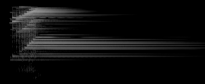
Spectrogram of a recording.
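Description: A single bright chime, struck once and ringing out with many high shimmering tones that fade steadily over about two seconds: a sound effect for an intro logo reveal.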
